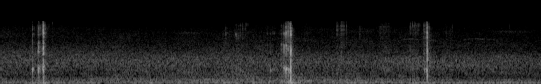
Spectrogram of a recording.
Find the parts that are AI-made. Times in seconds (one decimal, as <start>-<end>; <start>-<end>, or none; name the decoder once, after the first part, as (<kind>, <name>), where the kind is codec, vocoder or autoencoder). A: none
